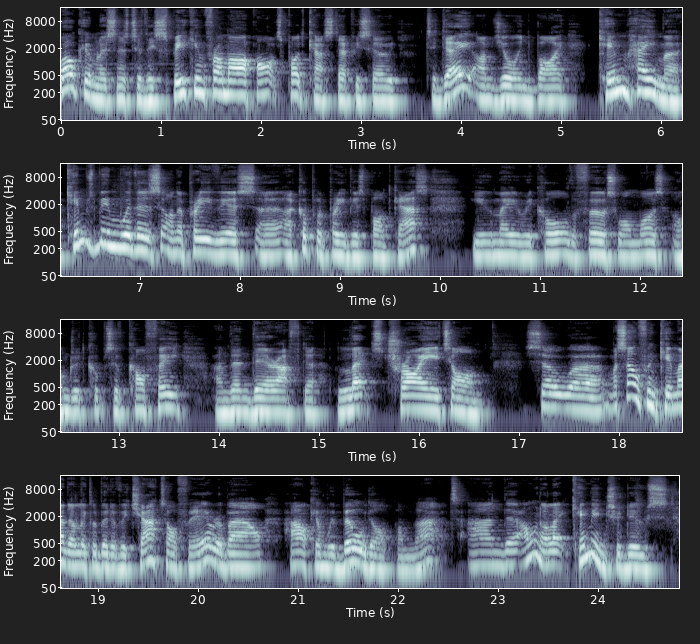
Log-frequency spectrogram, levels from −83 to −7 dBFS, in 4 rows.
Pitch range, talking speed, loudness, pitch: 135-165 Hz, 185 wpm, -21 LUFS, 145 Hz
